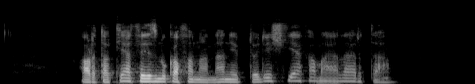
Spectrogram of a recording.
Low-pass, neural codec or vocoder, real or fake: 9.9 kHz; codec, 24 kHz, 0.9 kbps, WavTokenizer, medium speech release version 1; fake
